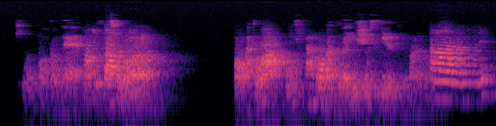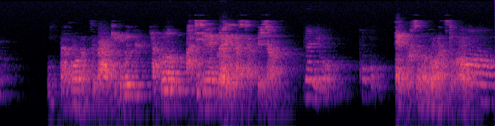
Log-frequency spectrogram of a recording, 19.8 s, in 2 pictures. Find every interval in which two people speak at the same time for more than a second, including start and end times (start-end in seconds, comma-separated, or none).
1.6-3.0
